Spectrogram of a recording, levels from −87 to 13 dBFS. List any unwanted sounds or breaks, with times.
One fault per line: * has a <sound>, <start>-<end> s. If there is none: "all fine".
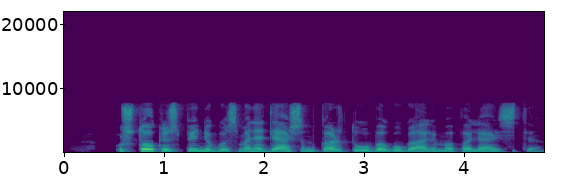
all fine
